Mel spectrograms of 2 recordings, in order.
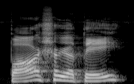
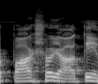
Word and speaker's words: পাশয়তে: স্থানাঙ্গ সূত্রের টিকায় বলা হয়েছে পাশয়তে গণ্ডয়তি আত্মান পাতয়তি চাত্মনঃ আনন্দরসং শোষয়তে ক্ষপয়তি তি পাপম। এটা পাশয়াতে নয়, পাশয়তে। সমস্যা হচ্ছে ট্রান্সলেশনটা আমি নিজে করি না, অন্য কাউকে দিয়ে করাই।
